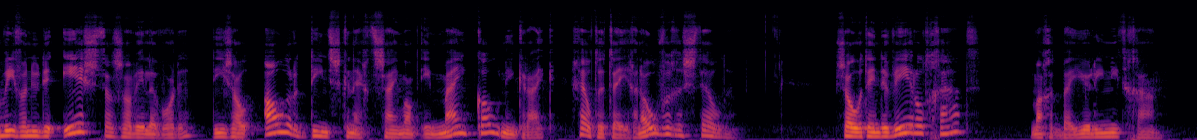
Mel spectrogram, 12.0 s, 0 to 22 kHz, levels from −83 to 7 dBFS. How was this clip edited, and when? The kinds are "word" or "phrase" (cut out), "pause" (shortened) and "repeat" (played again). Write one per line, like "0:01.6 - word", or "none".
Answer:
0:05.6 - pause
